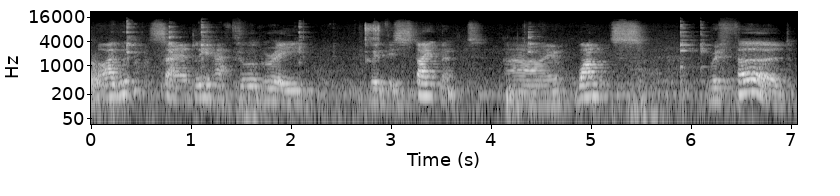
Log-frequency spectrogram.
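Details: Adult male who has stammered since primary school, severely enough to control his life by his mid-40s; now uses a breathing technique and still stammers daily, though much less; stuttering.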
